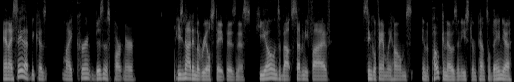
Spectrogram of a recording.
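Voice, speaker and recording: A man's voice: mid-range voice, steady tone, brisk, no echo, studio quality. A man of forty, a guest in an interview, telling his story in an earnest, emphatic way. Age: 40s. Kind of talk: casual interview chat.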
